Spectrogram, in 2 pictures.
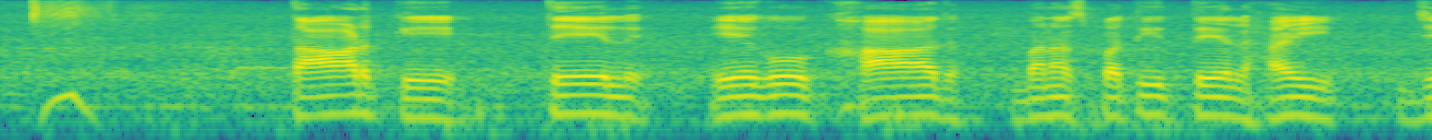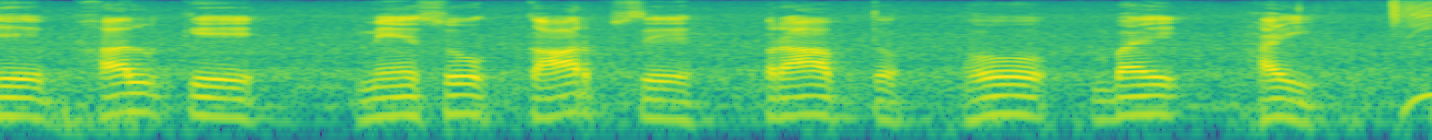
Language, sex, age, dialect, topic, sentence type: Magahi, male, 31-35, Southern, agriculture, statement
